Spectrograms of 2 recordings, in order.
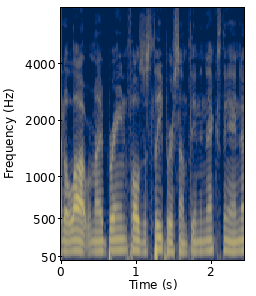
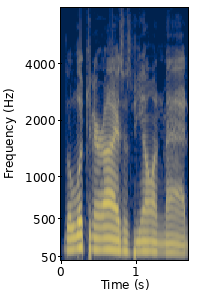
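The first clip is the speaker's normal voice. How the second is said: ordinary delivery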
